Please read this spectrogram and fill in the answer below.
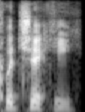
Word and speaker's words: Wojcicki: No, it's I have a little Polish in me. That's Wojcicki. Trust me, I understand it. Those are the names I know how to say. So, well, Wojcicki was talking about how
